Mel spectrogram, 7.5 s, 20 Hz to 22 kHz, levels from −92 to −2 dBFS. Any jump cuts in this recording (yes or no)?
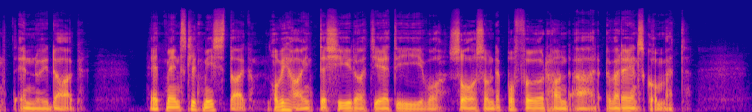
yes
